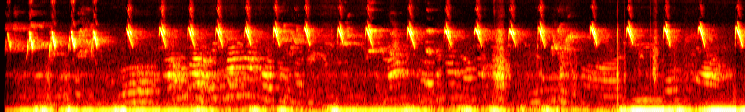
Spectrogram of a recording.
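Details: Long-tailed shrike from South Malang, a trained master-song bird, singing a mimicry of lovebird and canary: rapid, even string of sharp high chirps repeated several times a second, with low background hum and faint voices.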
